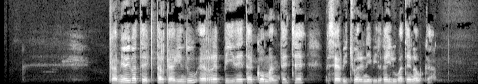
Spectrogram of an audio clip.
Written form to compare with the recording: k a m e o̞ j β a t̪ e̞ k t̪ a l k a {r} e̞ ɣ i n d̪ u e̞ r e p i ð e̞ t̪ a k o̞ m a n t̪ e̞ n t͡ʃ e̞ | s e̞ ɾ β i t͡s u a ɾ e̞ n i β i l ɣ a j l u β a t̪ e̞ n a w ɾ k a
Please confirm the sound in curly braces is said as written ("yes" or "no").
no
